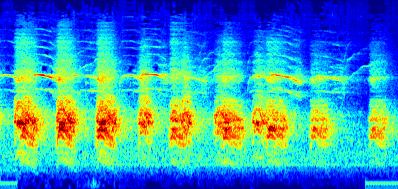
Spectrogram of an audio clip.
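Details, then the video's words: Crows mobbing an owl, calling loudly to summon others and working together to drive the predator away: harsh repeated caws about twice a second, each a rough, broad burst, continuing steadily through the recording. "they aren't just harassing the owl but working together to drive it away"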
